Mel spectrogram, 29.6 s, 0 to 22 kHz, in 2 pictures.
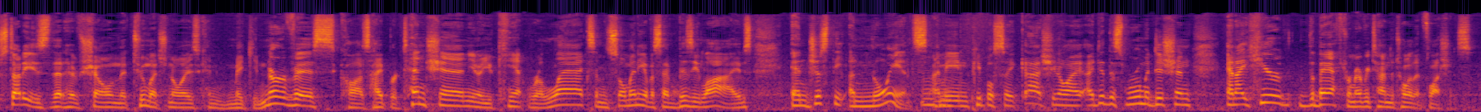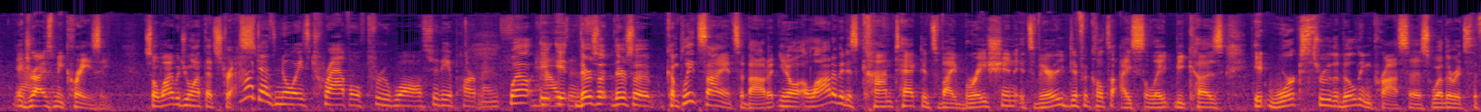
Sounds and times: Speech: 0:00.0 - 0:17.6, 0:19.3 - 0:29.6.

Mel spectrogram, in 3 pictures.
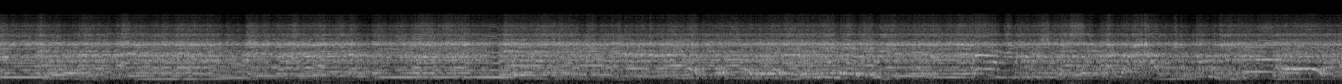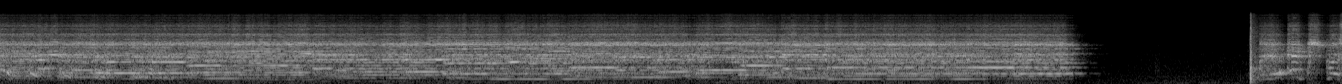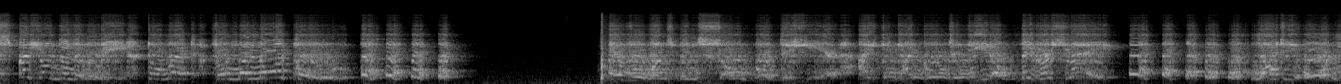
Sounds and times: Speech: 0:09.7 - 0:14.6, 0:26.0 - 0:31.5, 0:32.9 - 0:40.2.

